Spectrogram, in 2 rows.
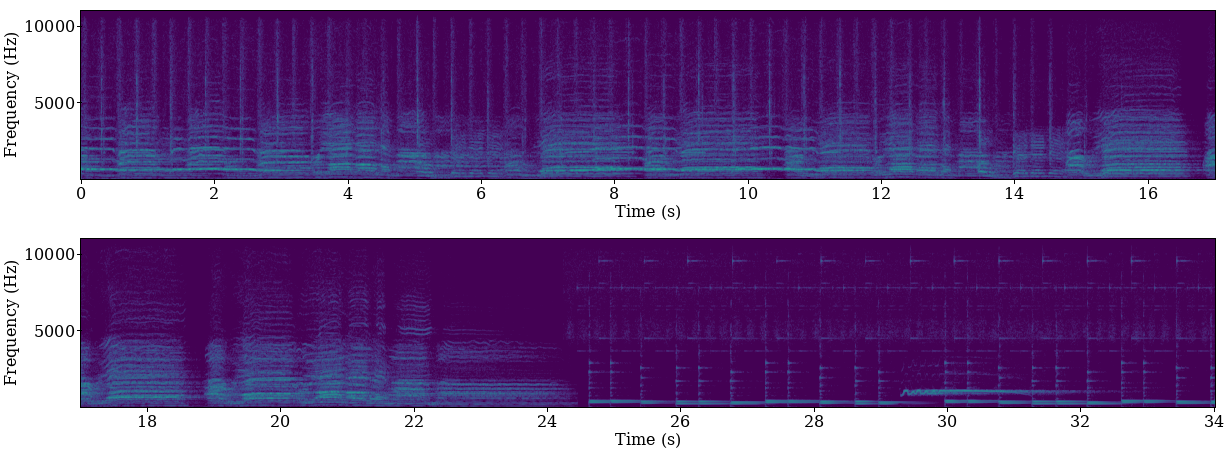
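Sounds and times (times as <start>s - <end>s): light steady beat: 0.0s - 16.1s, 24.4s - 34.0s
choir singing: 0.0s - 24.5s.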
